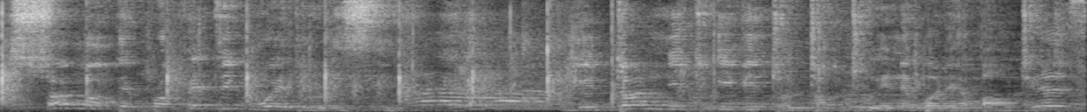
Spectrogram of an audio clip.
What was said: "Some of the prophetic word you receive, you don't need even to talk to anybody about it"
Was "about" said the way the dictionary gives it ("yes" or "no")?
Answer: yes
